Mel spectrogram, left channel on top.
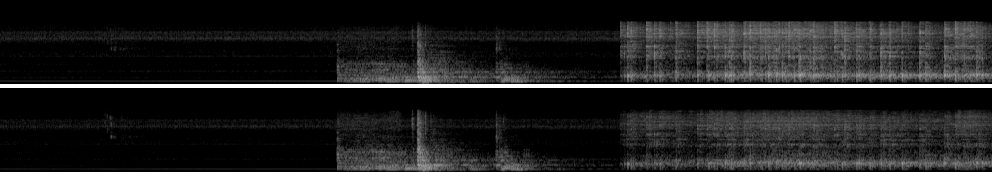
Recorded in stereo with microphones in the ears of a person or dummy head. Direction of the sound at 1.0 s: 30° right (ahead or behind).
